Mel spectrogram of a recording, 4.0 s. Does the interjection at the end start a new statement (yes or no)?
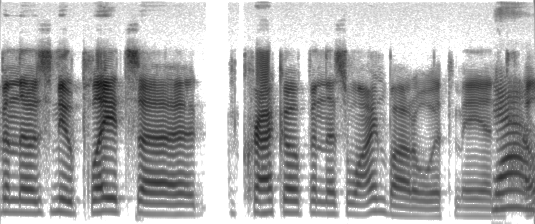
yes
